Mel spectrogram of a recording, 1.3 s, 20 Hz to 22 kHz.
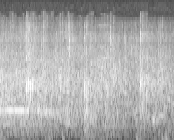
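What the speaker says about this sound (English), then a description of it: "let's give a round of applause for our 8 ladies and Jonathan" An audience at the Miss Chinatown Houston Scholarship Pageant gives the contestants a short burst of applause, a dense, even patter of many hands clapping.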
